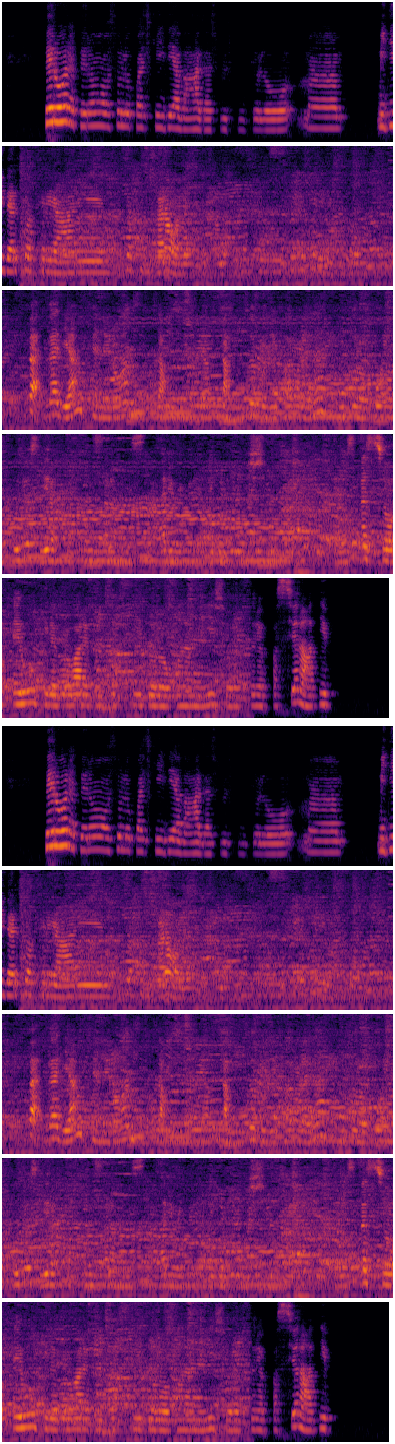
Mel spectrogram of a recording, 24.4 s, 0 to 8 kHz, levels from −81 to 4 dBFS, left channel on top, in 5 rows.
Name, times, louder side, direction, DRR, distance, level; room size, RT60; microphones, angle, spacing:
voice 1, 0.5-2.8 3.1-4.2 4.7-9.5 19.0-19.3, left 1 dB, 40° left, 0.9 m, -32 dB
sound 1, 5.1-22.7, right 1 dB, 10° right, 0.9 m, -35 dB
voice 2, 10.1-20.8 21.2-23.6, left 1 dB, 20° left, 1.5 m, -31 dB
sound 2, 11.3-18.5, left 3 dB, 90° left, 0.6 m, -35 dB
4.5 x 2.7 x 2.3 m
head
